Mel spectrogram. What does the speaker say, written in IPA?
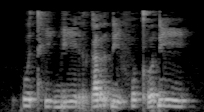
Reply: kʷ i˦ tʰ i˨ ɡ͡b iː˨ r ɡ a˦ r ɗ i˨ f ʊ˦ kʼ ʊ˦ ɗ i˦˨

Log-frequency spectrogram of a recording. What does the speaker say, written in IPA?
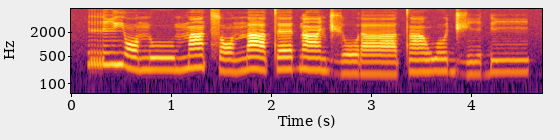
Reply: r i˦ j ɔ˨ n uː˨ m ã˦ t͡s ɔ˨ n a˦˨ t ɛ˦ ɗ ã˦ d͡ʒ o˨ ɾ aː˨ t ã˦ w ʊ˦ d͡ʒ i˨ ɗ i˦

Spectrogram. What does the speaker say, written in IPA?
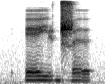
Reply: ʔ e j ɖ͡ʐ ɘ

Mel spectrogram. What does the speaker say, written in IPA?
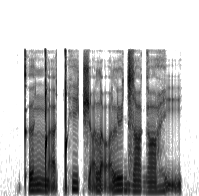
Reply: kʼ ə ŋ͡ǃ a̰ ǃʰ i t͡ʃ ɑ̰ l ɑ̰ l y d͡z ɑ ɡ ɑ ɦ ḭ

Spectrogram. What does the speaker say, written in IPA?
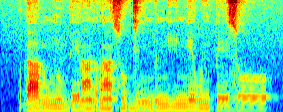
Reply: ɗ aː˨ m ɲ ũ˨ b e˨ ɾ ã˦ r ã˦ s u˦ ɡ ɪ˨ n ɲ ʊ˦ ɲ i˦ ɲ e˦ w ĩ˦ p eː˨ z oː˨

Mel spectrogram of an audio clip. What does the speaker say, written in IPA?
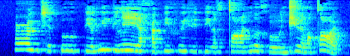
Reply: ʕ ʉ ɡ z ø k͡p uː pʲ ɔ vʲ ũ bʲ ũ l eː ħ ɤ pʲ u f ʉ vʲ ɔ pʲ uː s tˤ eː ŋ ɤ x õː d͡ʑ ø l u tˤ ʉ

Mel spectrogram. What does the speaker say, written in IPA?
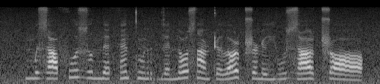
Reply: m ə z ɑ f ʊ z ʊ n̪ ɛ h ɛ̃ t̪ ũ r ɡ ɛ n u sˤ æ̃ ʈ ə l ɒ ʈ͡ʂ ɒ ɳ ɪ j u z ɑ ʈ͡ʂ ɒ

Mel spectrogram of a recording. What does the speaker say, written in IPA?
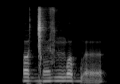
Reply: ʌ ɡ͡ǀ ɛ z ŋʷ əː b ə̰

